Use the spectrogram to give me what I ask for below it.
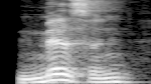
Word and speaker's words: Mezen: box cover of mzin I think it's pronounced mezan although I've heard Hobby World the original publisher pronounced it a different way so I'm I'm going to go with a mezan and it's got a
